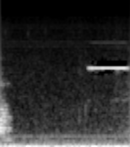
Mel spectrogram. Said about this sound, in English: I guess someone set off the fire alarms.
